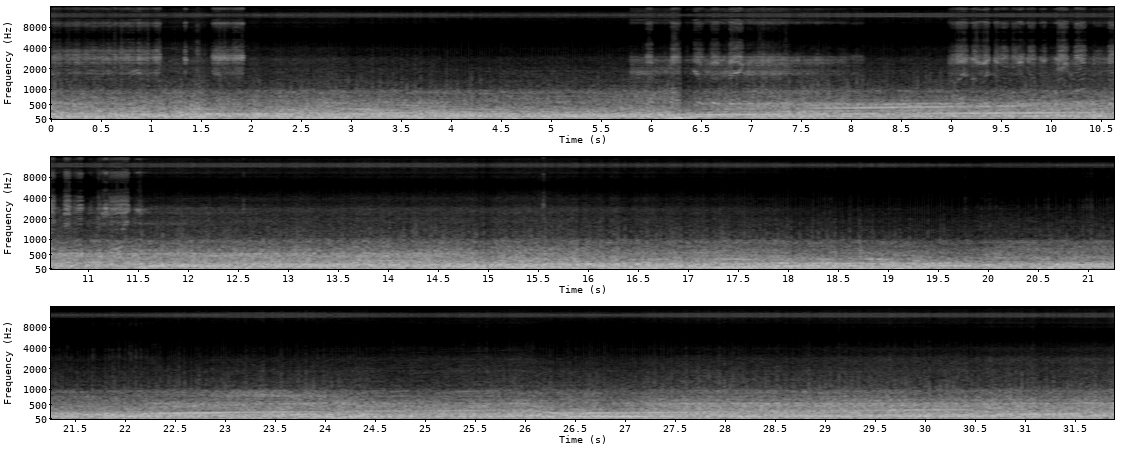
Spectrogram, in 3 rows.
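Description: Porsche 911 Turbo (997) twin-turbo flat-six heard from inside the cabin over steady road and tyre noise, its pitch climbing several times as the car accelerates through the gears.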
